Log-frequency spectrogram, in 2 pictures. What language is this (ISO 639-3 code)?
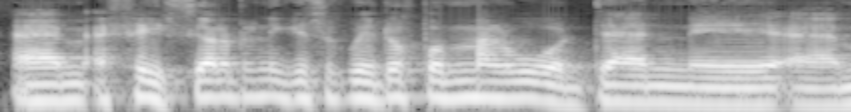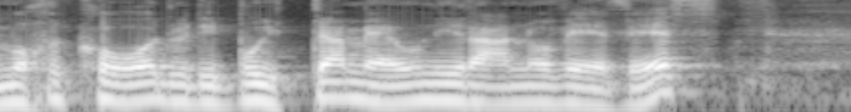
cym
